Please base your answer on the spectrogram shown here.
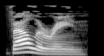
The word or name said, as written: valeraine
